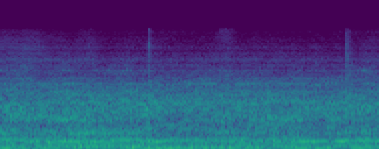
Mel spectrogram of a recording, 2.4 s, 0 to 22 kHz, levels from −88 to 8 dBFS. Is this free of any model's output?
no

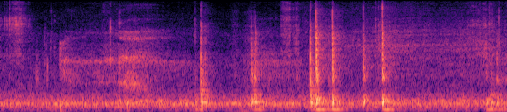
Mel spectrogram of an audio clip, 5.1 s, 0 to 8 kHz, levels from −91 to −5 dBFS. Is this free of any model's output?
yes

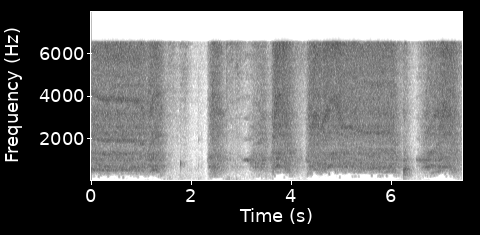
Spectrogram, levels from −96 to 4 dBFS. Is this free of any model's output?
no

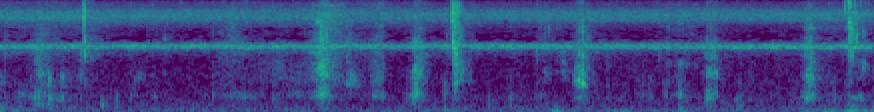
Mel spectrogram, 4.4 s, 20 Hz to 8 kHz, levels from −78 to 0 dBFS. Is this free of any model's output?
yes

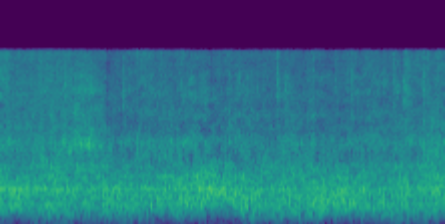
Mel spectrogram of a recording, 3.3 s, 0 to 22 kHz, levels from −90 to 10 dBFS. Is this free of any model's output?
no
